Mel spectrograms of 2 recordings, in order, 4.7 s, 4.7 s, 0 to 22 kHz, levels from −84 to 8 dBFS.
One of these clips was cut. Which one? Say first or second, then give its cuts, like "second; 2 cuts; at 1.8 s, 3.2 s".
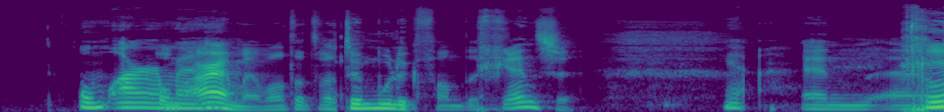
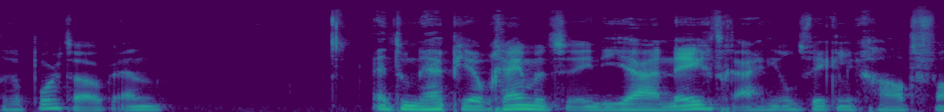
first; 3 cuts; at 1.7 s, 2.1 s, 2.4 s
